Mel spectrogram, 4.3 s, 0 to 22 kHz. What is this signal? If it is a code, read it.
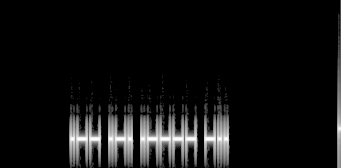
Morse code, heard as a keyed tone, about 30 wpm, 700 Hz. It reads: WR1D
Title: USA Call Signs - 2x Character Spacing - 30wpm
